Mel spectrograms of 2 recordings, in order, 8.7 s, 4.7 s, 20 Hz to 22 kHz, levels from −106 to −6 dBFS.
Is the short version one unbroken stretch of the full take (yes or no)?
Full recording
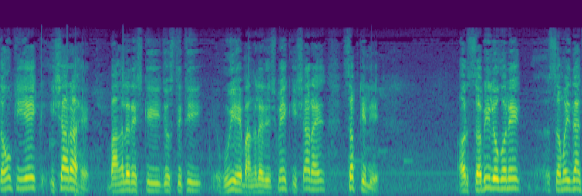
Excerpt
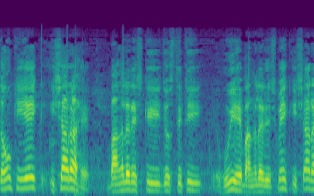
yes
